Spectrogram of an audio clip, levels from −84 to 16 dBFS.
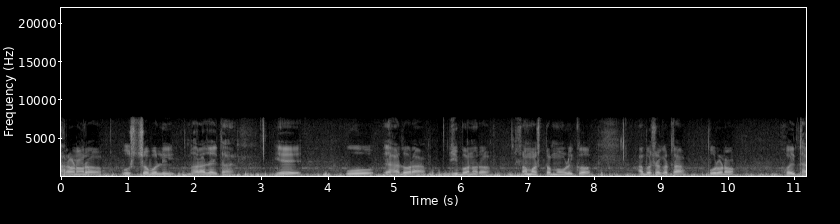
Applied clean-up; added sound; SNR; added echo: none; none; none; none.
